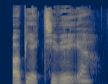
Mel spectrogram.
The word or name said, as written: objektivere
